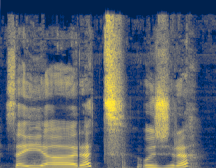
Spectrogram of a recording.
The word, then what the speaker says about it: سيارة أجرة: So whenever you have in Arabic noun plus noun, you start pronouncing this t sound in the end. So the word سيارة alone, but سيارة أجرة with a t when it's followed by the word أجرة.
